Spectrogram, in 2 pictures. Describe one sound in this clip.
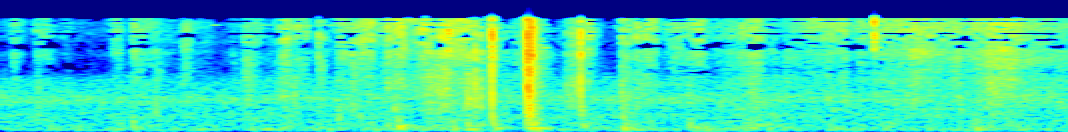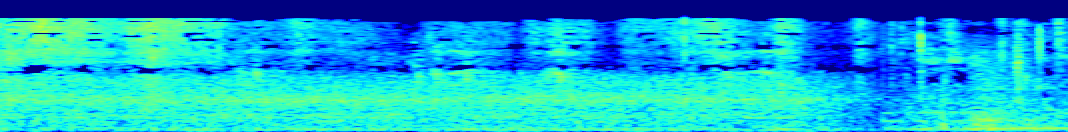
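A cat rustles against cloth.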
